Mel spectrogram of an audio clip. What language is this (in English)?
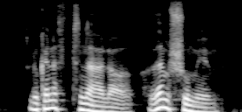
Kabyle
